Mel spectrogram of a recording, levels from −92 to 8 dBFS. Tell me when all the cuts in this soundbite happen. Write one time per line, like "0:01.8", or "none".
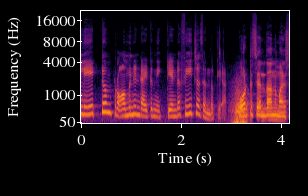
0:03.0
